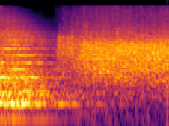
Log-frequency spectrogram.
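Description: A symphony orchestra's final held chord ends a little under a second in, and the audience at once breaks into applause that continues.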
